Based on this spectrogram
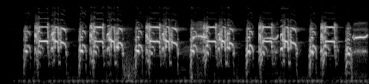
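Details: Grey francolin calling in a jungle: a loud, shrill, harsh series of rapid grating phrases, repeated almost without pause, high-pitched and clear against a quiet background.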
